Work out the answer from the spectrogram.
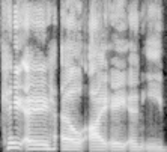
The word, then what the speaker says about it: Kaliane: I think it's Kalani Bradley. Maybe it's Bradley. It's Kaliane Bradley.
